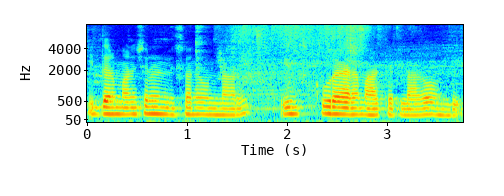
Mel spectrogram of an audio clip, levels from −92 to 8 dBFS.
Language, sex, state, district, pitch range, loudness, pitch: Telugu, female, Telangana, Nalgonda, 145-165 Hz, -19 LUFS, 155 Hz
